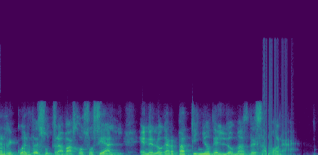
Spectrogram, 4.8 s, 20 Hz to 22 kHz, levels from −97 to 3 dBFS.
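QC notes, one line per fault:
0.42–0.78 s and 2.62–2.82 s, AMR bit errors: The voice keeps roughly its pitch and loudness but turns hoarse, scratchy and gargly. Flipped bits in the weakly protected parts of each frame misplace the excitation pulses and skew the fine pitch, gain and spectral values. The damage points to several percent of bits in error across roughly 18 and 10 codec frames. On a spectrogram the harmonics smear and break into noisy, blotchy energy while the overall envelope stays in place. The waveform shows no gaps.
3.95–4.59 s, processor overload crackle: A dense, gritty tearing rides on the sound and then stops. The processor kept missing its deadlines, and each missed buffer was filled with silence, leaving a tiny hard-edged hole. The spacing fits buffers of about 5 ms, with around fifty missed. The waveform shows many short silent dropouts with abrupt edges. On the spectrogram these appear as closely packed vertical broadband clicks. 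The mild AMR wideband coding at 12.65 kbit/s sits underneath throughout.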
